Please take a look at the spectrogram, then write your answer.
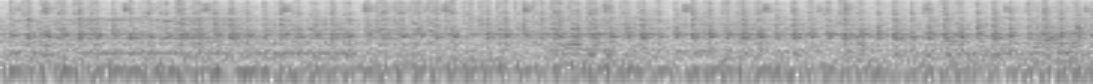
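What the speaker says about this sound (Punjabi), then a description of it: "ਹੋਰ ਤੂੰ ਟਰੈਕਟਰ ਕਢਵਾਉਣਾ ਮਿੱਤਰੋ ਟਰੈਕਟਰ ਕੱਢ ਗਿਆ" A tractor engine runs steadily close by, with a loud, rhythmic low chugging that continues without a break throughout.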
